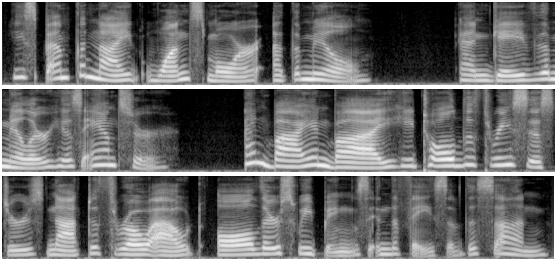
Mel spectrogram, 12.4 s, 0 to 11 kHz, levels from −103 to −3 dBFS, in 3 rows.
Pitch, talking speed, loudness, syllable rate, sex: 220 Hz, 180 wpm, -18 LUFS, 3.7 syllables/s, female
